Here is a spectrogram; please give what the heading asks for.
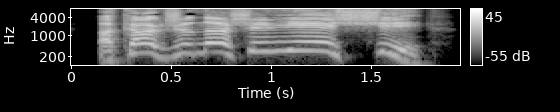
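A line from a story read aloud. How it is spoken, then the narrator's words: Shouted. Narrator (Russian): закричал Максим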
